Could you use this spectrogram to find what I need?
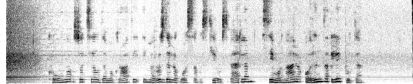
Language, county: Lithuanian, Vilnius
